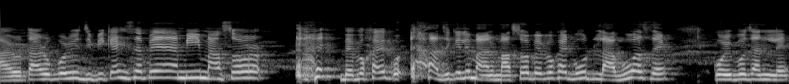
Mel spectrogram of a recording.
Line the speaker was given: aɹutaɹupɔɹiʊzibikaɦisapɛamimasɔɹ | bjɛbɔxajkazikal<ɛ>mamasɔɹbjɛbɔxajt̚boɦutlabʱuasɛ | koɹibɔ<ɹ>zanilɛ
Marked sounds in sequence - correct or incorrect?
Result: incorrect, incorrect

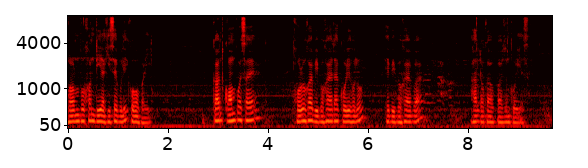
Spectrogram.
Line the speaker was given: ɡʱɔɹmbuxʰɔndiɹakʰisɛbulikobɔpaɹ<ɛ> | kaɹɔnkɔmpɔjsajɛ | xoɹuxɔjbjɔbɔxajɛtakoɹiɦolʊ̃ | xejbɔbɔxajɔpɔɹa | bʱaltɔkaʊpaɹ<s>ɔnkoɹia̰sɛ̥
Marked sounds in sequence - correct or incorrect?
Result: incorrect, incorrect

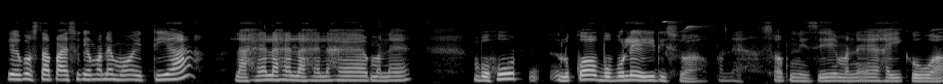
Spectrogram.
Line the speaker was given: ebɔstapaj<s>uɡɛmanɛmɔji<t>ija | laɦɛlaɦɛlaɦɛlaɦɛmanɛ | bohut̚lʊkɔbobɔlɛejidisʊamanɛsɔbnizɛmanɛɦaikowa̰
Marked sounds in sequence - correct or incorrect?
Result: correct, correct

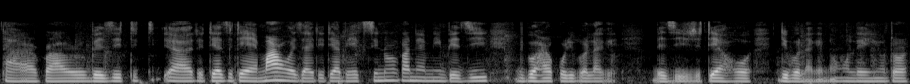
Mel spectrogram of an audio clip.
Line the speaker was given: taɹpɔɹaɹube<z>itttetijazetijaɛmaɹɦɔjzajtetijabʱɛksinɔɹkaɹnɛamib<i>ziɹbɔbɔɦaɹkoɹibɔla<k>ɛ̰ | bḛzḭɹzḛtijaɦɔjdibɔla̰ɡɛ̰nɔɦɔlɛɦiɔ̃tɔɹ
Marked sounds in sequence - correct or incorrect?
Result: correct, incorrect, incorrect

